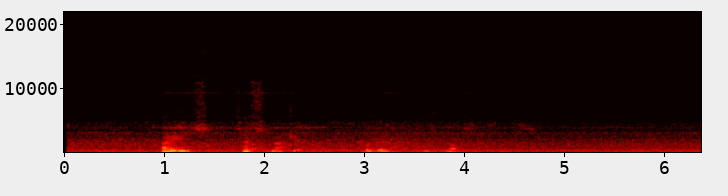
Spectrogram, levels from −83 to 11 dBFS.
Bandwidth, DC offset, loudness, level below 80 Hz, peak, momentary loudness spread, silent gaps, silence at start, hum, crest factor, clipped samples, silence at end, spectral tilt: 13.5 kHz; under 0.1%; -42 LUFS; -58 dBFS; -22 dBFS; 20 LU; none; 0.05 s; none; 22 dB; under 0.1%; 0 s; -7.5 dB/octave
